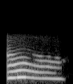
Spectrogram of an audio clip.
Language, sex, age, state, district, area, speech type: Assamese, female, 60+, Assam, Nagaon, rural, conversation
